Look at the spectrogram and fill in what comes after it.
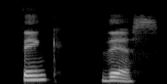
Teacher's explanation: In words like think or this, the tongue comes gently between the teeth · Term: th sound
